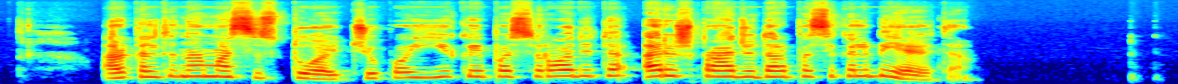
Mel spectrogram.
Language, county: Lithuanian, Vilnius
